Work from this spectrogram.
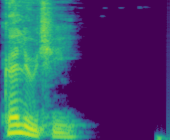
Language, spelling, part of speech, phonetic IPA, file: Russian, колючий, adjective, [kɐˈlʲʉt͡ɕɪj], Ru-колючий.ogg
- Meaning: 1. thorny, spiny, prickly 2. biting, cutting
